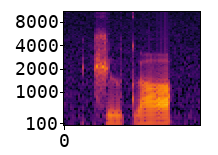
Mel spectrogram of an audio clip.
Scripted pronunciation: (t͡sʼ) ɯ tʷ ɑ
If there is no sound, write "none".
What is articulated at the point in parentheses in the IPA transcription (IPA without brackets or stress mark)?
t͡ʃ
